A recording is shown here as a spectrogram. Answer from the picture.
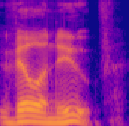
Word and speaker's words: Villeneuve: of your life, but it's Denis Villeneuve. Villeneuve? Nope. See, you don't Nope. pronounce anything. Nope. It's just Villeneuve.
